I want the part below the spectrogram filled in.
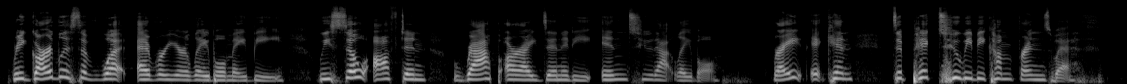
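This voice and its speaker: In an ordinary speaking voice, a woman talks at a fairly slow pace and fairly high pitch with lively intonation, on a very clean recording with a silent background and a dry, close sound with no echo. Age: 30s. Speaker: youth conference speaker. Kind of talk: motivational talk.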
